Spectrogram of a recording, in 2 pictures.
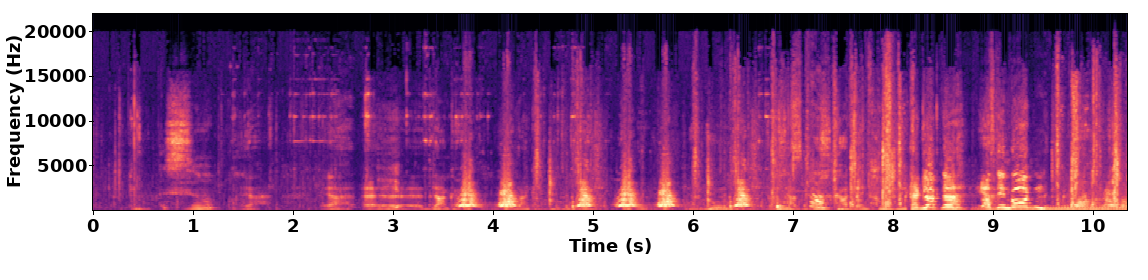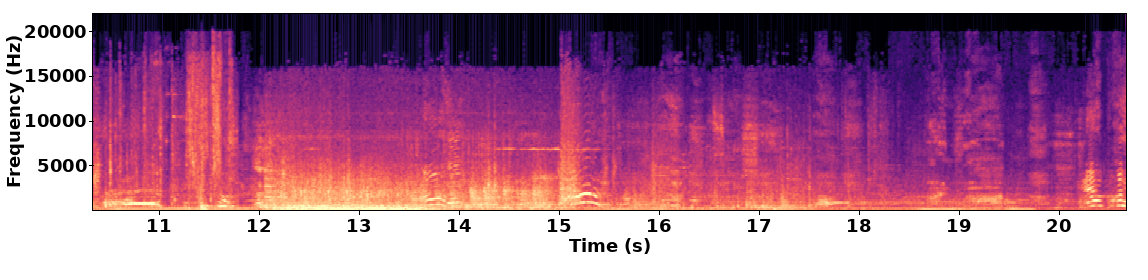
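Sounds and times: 
scattered voices calling out: 0.5s - 20.6s
speech: 0.8s - 15.0s
rumbling crackling aftermath of explosion: 3.7s - 20.6s
loud explosion: 8.8s - 20.6s.

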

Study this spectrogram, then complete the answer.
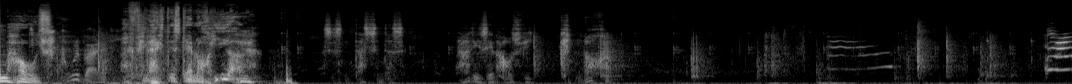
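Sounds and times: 
speech: 0.0s - 6.3s
small cat meowing: 8.2s - 9.1s, 10.4s - 10.7s.

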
